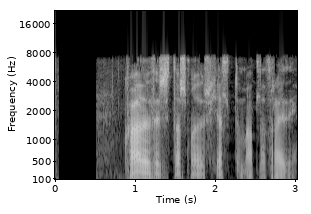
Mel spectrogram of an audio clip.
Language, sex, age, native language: Icelandic, male, 50-59, Icelandic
